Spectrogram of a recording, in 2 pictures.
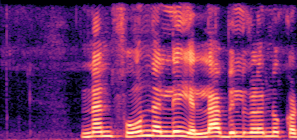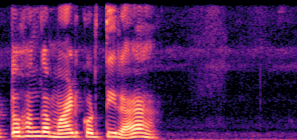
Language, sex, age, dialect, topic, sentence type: Kannada, female, 46-50, Dharwad Kannada, banking, question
